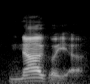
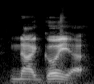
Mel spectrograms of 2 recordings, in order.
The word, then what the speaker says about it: Nagoya: Tokyo and you put you put the emphasis on the first syllable right Nagoya yeah right I've always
